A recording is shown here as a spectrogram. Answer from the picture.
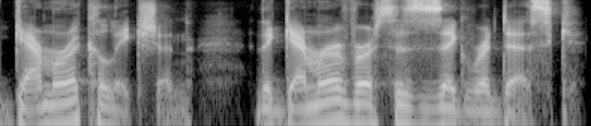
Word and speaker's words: Zigra: Collection, the Game versus Ziggra disc, Zegra, we watched the US trailer and without a shadow of a doubt, it was pronounced as Ziggra.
